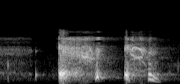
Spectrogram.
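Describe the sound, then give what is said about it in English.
Two loud coughs in quick succession from a person guiding a breathing exercise, each a harsh burst followed by a shorter rasping catch, with a quiet pause before them. “And if you'll excuse me, I'm going to cough.”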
